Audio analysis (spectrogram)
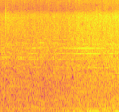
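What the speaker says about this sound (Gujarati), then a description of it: "એવો મિત્રો વરસાદ આવ્યો છે ભાવનગરમાં" Rain falls steadily in Bhavnagar, a continuous even hiss of drops on surfaces close by, with no voices heard.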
